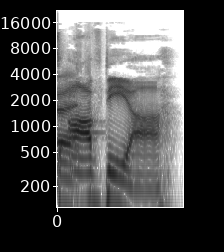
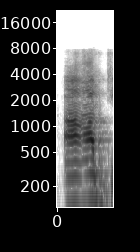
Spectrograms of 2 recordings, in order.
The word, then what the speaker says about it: Avdija: I'm not even saying this right. – It's Avdija. – Avdija. Yeah. Denny Avdija? – Okay. Yeah, Avdija, I think.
